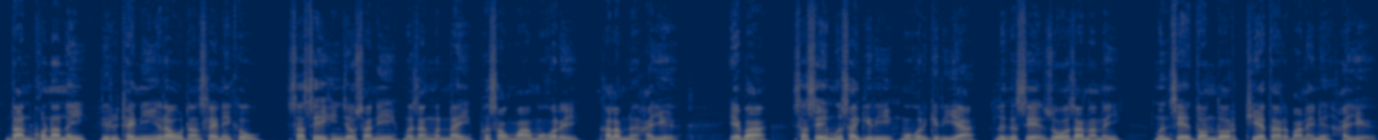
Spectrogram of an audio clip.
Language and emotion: Bodo, neutral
